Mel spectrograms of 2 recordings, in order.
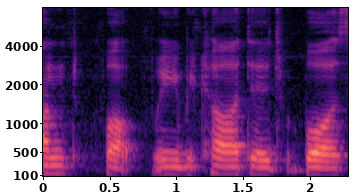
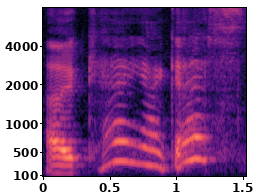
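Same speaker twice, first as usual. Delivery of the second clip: girly put-on voice, much higher. Answering when asked how she is, in a girly voice. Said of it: "Why did you do that, girly voice?".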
